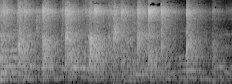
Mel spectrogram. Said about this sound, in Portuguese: Aplauda ao Senhor Jesus. Glória a Deus, aplauda mais forte ao Senhor.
